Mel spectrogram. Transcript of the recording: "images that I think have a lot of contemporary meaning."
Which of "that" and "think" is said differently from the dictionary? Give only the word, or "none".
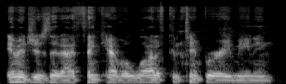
none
